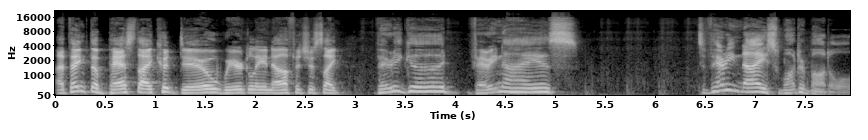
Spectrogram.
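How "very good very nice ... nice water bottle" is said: showman voice, each "nice" stressed and drawn out. Asked for an impersonation you say you can't do, give an attempted Donald Trump impersonation. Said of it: "Can you do a Donald Trump impersonation?".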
